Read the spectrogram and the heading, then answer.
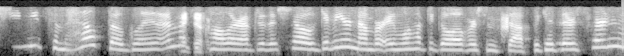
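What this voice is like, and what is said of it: Usual voice. Nothing is said of it.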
